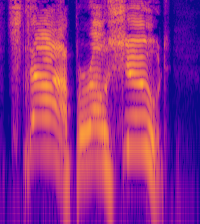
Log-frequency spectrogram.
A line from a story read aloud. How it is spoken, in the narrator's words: Brent yelled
